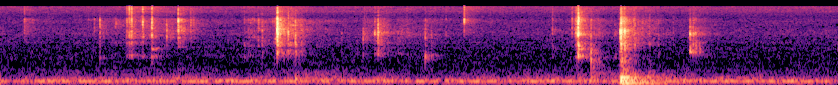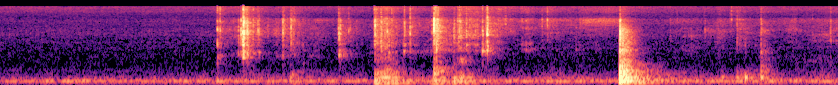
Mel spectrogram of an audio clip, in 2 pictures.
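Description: A knife scrapes and cuts into a bar of soap.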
